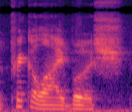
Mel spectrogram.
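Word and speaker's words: Prickle-Eye Bush: five as they pronounce it's spelled the prickly bush but they call it the prickle eye bush i love that and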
